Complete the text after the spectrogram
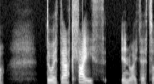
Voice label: "llaith", Welsh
